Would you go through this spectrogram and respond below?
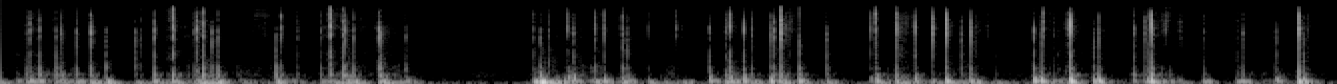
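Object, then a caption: Fabric cushion with faceted glass studs. Long dark nails scratch and tap the square faceted glass studs covering a medium, soft, filled fabric cushion. Quick dry clicks and scrapes come in dense bursts over a soft, muffled low thump. After a brief pause around the middle, a sharper, louder tap restarts the pattering.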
